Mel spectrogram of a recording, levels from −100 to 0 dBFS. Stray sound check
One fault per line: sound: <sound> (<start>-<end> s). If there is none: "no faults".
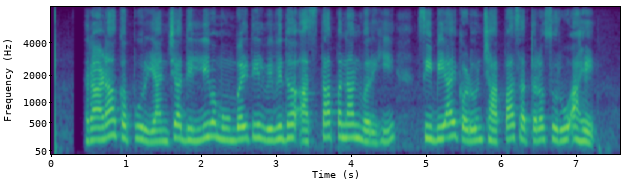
no faults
